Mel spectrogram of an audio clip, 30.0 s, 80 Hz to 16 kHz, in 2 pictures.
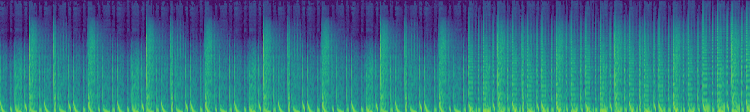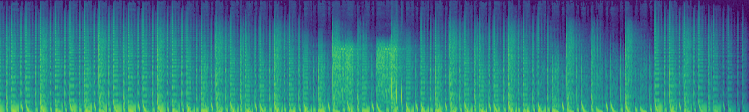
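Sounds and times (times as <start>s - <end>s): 
mixed music: 0.0s - 29.9s.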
